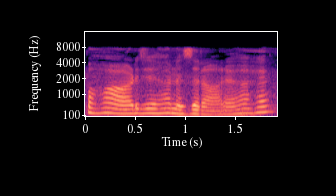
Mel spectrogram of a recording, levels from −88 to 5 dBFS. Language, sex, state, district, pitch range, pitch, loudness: Punjabi, female, Karnataka, Bangalore, 175-205 Hz, 195 Hz, -15 LUFS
